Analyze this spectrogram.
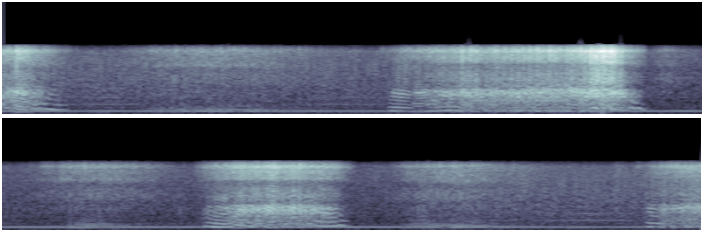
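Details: Sleeping baby boy snoring loudly: soft, rhythmic snoring breaths with rattly, louder in-breaths roughly every four seconds, over a steady low room hum.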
